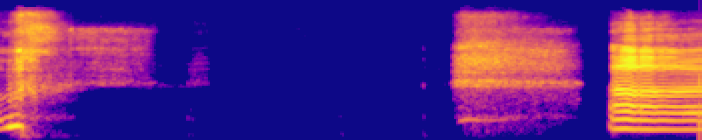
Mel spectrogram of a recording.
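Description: A small dog, Pumpkin, snorts and snores: a quick snuffling burst, a pause, then a raspy breath and a louder, buzzing snore-like exhale. No one speaks.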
